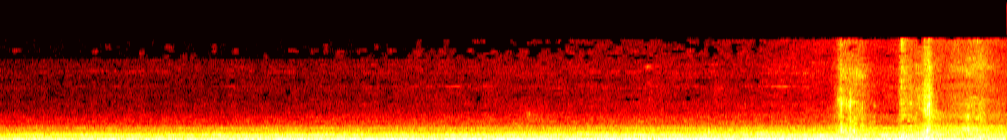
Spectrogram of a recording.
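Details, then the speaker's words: Portable diesel heater after cleaning a clogged atomizer screen (owner first suspected soot buildup), running at full with steady low burner and fan roar, no sputtering or pulsing; normal, quieter than before the repair. "now it's going full but that's that's normal that's supposed to be like that just not as loud as it was before"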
